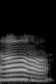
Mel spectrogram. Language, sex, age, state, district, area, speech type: Assamese, female, 18-30, Assam, Sivasagar, rural, conversation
